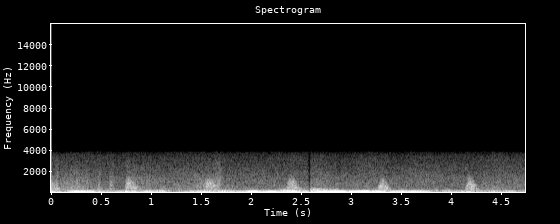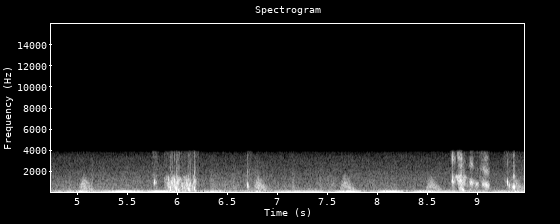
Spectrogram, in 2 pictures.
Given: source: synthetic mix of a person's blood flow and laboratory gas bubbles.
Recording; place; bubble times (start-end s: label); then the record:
Doppler ultrasound of blood flow; subclavian vein
5.75-5.82 s: bubbles
5.87-6.22 s: bubbles
6.67-6.75 s: bubbles
8.72-9.13 s: bubbles
9.26-9.41 s: bubbles
From the record:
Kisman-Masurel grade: 223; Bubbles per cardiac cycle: several, 3 to 8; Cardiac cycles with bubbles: 10 to 50%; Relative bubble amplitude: loud (0.450 to 0.775); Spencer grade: 2 (many but less than half of the cardiac periods contain bubble signals, singularly or in groups); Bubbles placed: anywhere in the cardiac cycle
